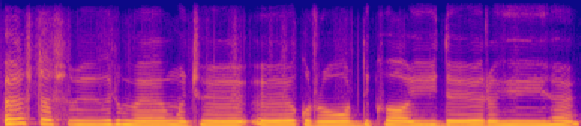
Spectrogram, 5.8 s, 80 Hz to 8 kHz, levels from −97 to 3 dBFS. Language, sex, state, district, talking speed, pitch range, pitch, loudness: Hindi, female, Madhya Pradesh, Katni, 105 wpm, 210-225 Hz, 215 Hz, -17 LUFS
